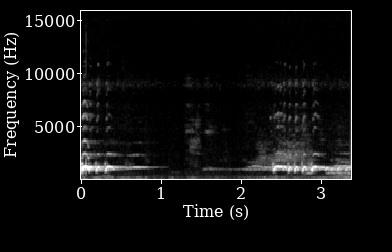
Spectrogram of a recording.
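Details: Morning song of local zebra doves calling back and forth; a bubbly stuttered coo trails off into silence, then a fresh rolling, vibrating coo phrase begins.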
